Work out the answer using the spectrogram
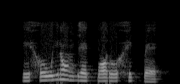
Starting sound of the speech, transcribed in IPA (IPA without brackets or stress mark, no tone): e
